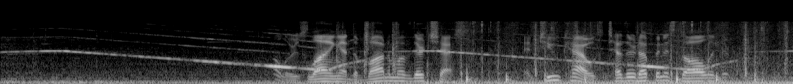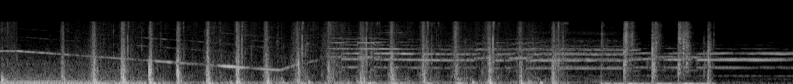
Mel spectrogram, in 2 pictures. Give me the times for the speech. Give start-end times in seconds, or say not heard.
2.7-7.3.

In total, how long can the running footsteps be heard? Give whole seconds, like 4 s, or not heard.
12 s.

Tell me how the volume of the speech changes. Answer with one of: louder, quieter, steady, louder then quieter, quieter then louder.
quieter then louder.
